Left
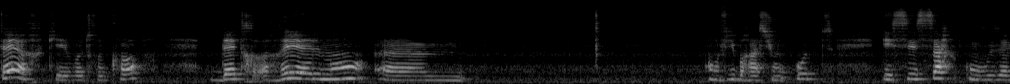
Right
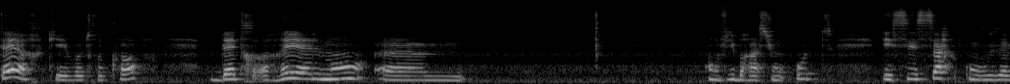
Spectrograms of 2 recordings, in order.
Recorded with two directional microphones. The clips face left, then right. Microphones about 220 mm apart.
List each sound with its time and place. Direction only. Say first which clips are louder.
0.0 s speech: right 3 dB; 35° right (ahead or behind)
7.1 s speech: right 6 dB; 35° right (ahead or behind)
